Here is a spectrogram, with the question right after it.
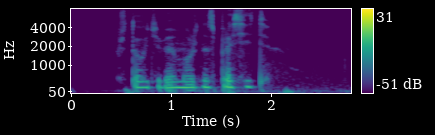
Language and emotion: Russian, neutral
